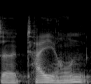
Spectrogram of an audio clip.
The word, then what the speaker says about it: Taillon: It's a French name, T-A-I-L-L-O-N. – That's right, yeah. So it's pronounced Taillon, kind of an English Taillon in French.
